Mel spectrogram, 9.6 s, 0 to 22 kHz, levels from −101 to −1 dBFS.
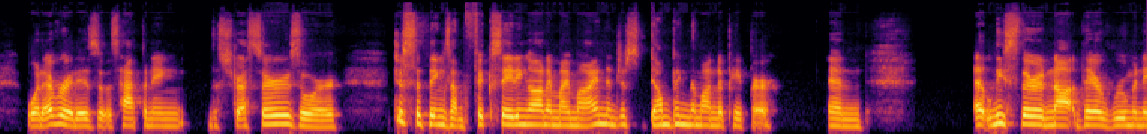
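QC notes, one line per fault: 2.17 s, corrupt frame decoded: a brief squeaky blip between "that was happening the" and "or just the things", peaking around -30 dBFS. One damaged compressed frame was played as-is, its misread codes briefly putting energy at the wrong frequencies.
6.21 s, corrupt frame decoded: a much fainter blip, around -50 dBFS, just after "just dumping them onto". A couple of corrupted frames were decoded anyway, leaving a short stray chirp instead of the intended spectrum.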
